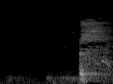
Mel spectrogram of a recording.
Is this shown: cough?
yes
